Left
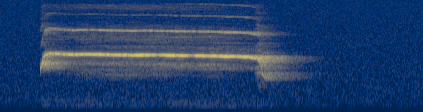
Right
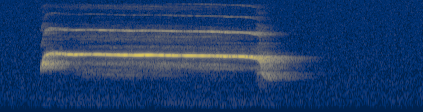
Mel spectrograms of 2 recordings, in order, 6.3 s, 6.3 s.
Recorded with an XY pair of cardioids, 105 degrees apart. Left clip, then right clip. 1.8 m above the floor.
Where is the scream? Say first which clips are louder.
Left 2 dB; 55° left, 3 m; by 4.0 s 30° left, 4.5 m.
